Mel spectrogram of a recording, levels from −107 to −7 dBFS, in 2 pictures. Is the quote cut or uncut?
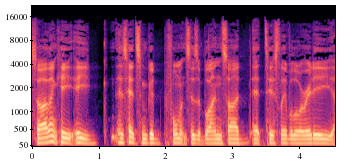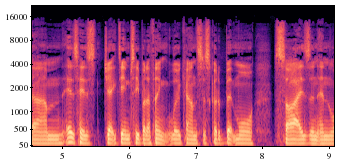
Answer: uncut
